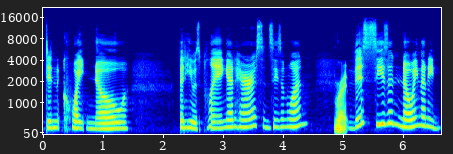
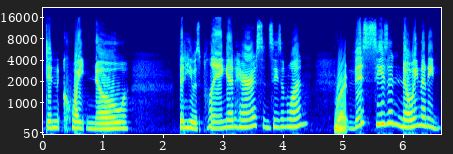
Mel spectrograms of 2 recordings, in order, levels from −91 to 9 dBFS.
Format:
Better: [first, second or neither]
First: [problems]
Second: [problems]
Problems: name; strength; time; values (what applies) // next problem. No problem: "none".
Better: first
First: none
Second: distortion; slight; 10 dB below the speech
